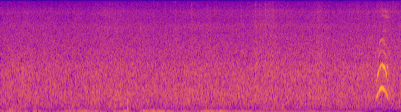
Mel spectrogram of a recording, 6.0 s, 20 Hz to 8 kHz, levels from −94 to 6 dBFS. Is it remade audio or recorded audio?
recorded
